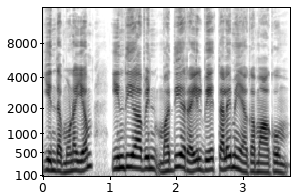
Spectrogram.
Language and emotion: Tamil, neutral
